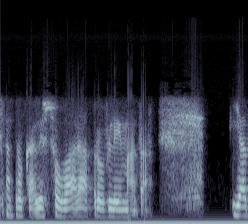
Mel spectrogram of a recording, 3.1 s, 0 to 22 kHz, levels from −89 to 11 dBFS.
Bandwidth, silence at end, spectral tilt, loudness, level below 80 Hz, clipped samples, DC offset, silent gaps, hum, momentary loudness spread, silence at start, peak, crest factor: 6.6 kHz; 0 s; -6.5 dB/octave; -18 LUFS; -58 dBFS; under 0.1%; 5%; none; none; 7 LU; 0 s; -6 dBFS; 14 dB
